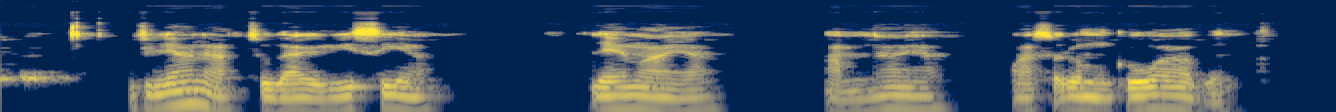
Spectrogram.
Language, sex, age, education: Igbo, male, 15-29, tertiary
